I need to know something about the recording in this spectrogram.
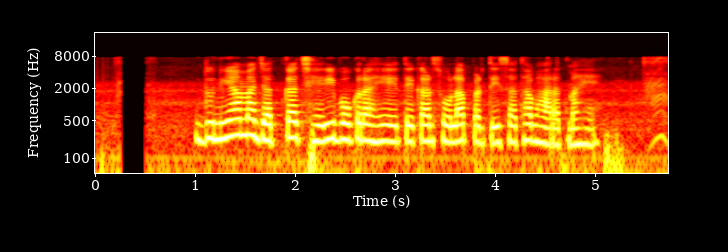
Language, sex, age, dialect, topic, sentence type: Chhattisgarhi, female, 25-30, Central, agriculture, statement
